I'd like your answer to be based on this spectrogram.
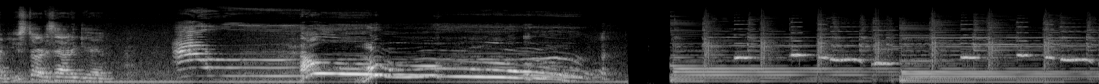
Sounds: dog howling

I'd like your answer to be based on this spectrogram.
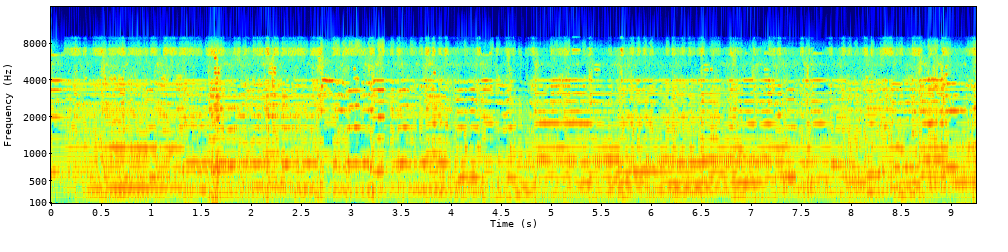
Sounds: Music, Musical instrument, fiddle, Pizzicato

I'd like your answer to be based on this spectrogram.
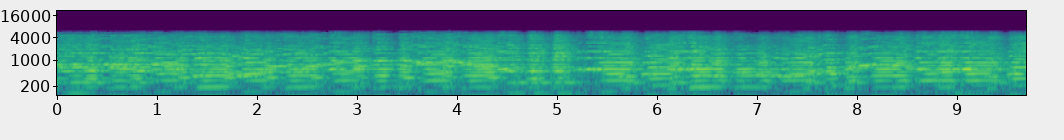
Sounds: Musical instrument, Music

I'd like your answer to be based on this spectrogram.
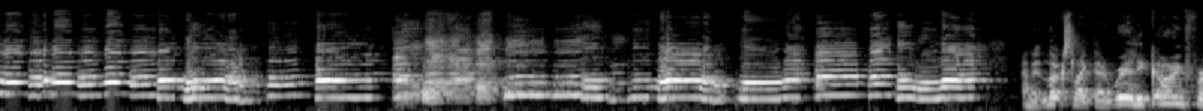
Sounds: playing harmonica

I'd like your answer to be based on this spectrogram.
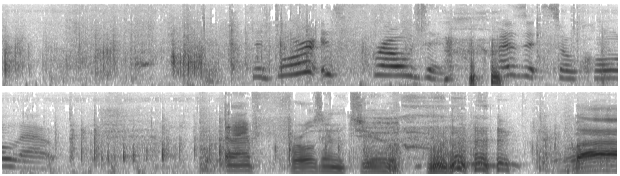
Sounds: Speech

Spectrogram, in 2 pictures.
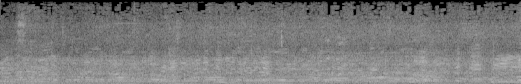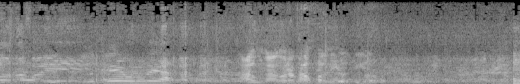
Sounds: Speech, outside, urban or man-made, Run

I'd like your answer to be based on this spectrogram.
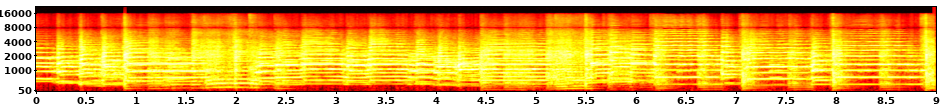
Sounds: Music, Musical instrument, Trumpet, playing trumpet

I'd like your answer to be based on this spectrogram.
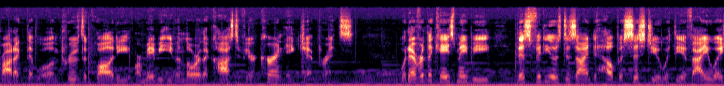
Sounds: Speech, Music

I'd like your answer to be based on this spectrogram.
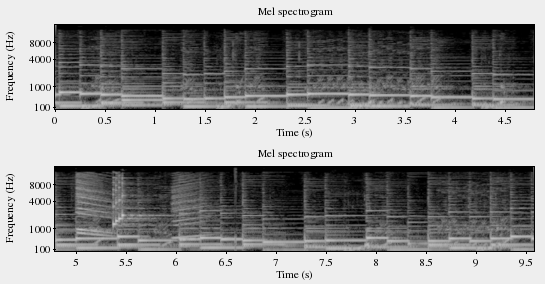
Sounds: Music

